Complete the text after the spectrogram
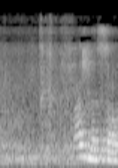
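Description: A young woman speaks brightly through a microphone.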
